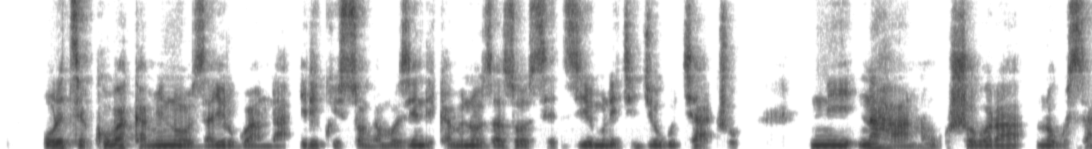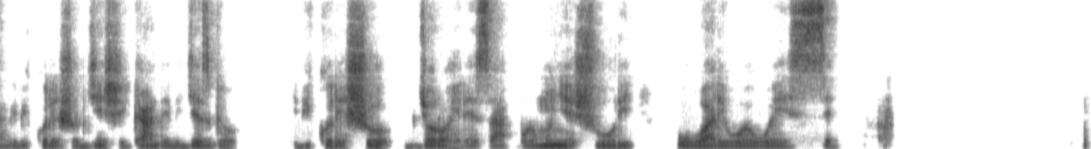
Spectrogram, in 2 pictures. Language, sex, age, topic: Kinyarwanda, male, 25-35, education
